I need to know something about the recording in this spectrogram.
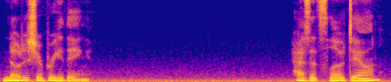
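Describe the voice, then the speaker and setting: A woman narrating a scripted guided meditation in a gentle, calm and soothing manner. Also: on the low side, slow pace, creaky, breathy edge.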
